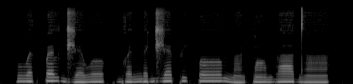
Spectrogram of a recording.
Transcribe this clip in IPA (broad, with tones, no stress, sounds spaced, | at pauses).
w ə˧ k͡p ə˦ l d͡ʒ ɛ˨ w oː˧ k ɡʷ ɛ˧ n ə˦ d͡ʒ ɛ˦ p i˦ k͡p oː˦ m ã˨ k͡p ɔ̃˧ b aː˦ d ã˧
